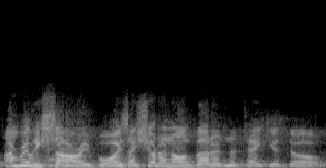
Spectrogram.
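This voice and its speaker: An American actor playing a slick, apologetic bookie in 1940s radio style, talking in streetwise slang with mock regret. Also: male voice, fairly high pitch, very animated, fairly quick, crowd noise. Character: slick, apologetic betting-parlor bookie, adult man. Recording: muffled old radio recording.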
